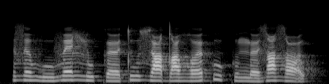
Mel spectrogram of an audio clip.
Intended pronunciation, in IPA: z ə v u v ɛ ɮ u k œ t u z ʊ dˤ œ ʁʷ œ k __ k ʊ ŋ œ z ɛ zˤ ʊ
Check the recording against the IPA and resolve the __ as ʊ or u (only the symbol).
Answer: u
